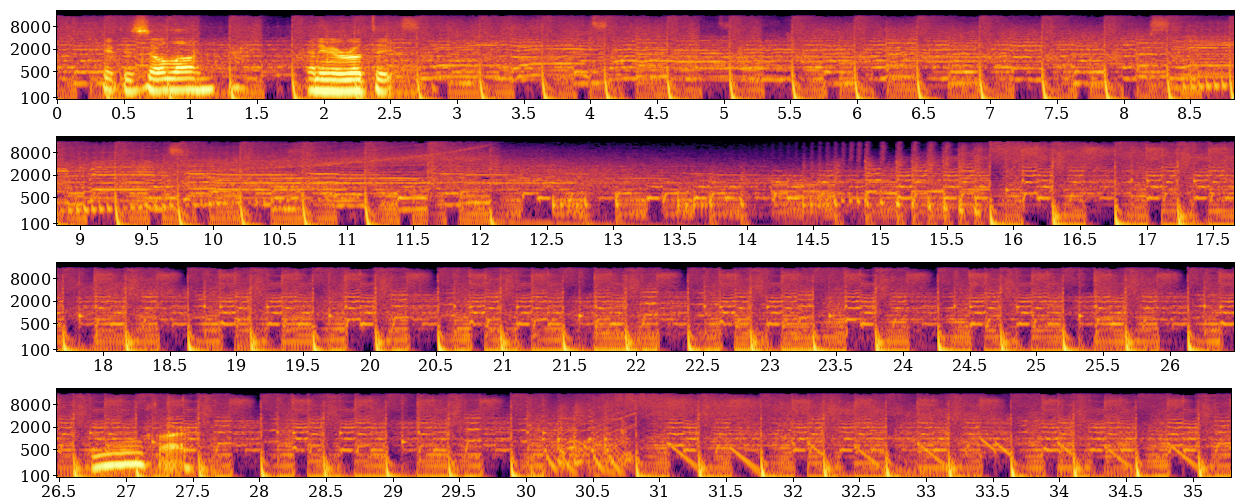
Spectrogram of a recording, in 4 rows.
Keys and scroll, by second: 10.4 s, 21.8 s, 23.9 s, 25.4 s, 28.9 s.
